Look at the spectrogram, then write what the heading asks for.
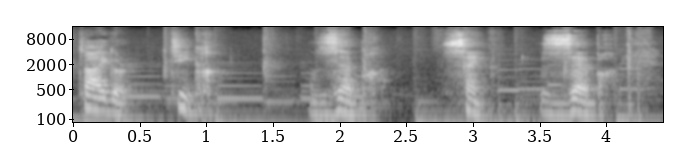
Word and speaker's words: tigre: You say un tigre. Un tigre. It ends with an E, but the final E is silent in this case.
